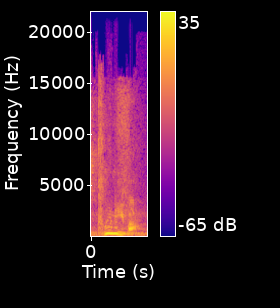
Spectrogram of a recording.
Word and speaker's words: Kuniba: Kokuba Kosei, you might not recognize the name because I use the Okinawan pronunciation, but in English it's Kuniba.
